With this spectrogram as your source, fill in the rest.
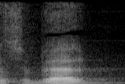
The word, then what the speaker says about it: Sabet: Our next witness is Kevin Sabet, who is the co-founder, did I pronounce that correctly?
